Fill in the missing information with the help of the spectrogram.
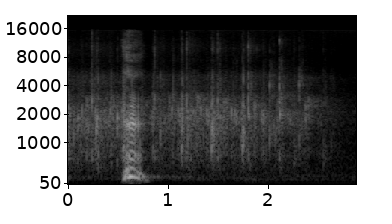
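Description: An audience breaks into steady, dense clapping that lasts a couple of seconds, with a brief loud cheer or shout near the start, before the applause fades out.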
